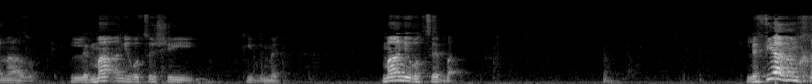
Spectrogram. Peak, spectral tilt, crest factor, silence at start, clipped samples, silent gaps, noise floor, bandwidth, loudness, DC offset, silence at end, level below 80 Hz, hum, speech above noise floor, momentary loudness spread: 0 dBFS; -5 dB/octave; 26 dB; 0 s; under 0.1%; none; -54 dBFS; 11 kHz; -22 LUFS; under 0.1%; 0 s; -54 dBFS; none; 32 dB; 25 LU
